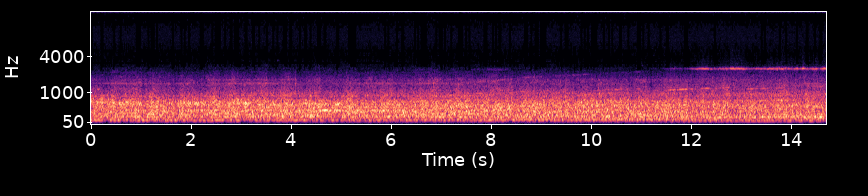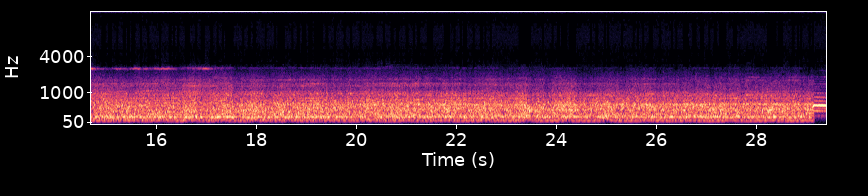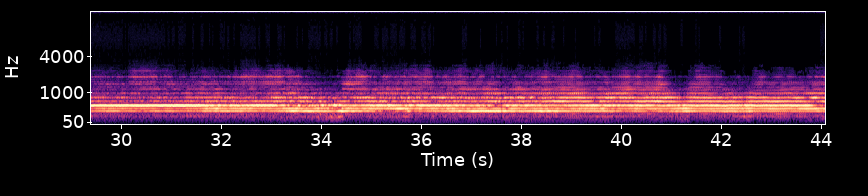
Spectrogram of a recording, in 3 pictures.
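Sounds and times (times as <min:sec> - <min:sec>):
train rumbling past: 0:00.0 - 0:44.0
train horn chord: 0:29.2 - 0:44.0.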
